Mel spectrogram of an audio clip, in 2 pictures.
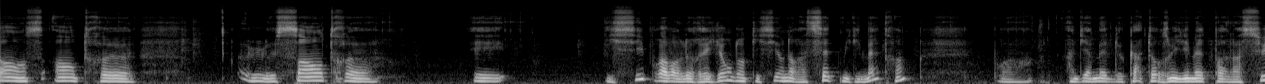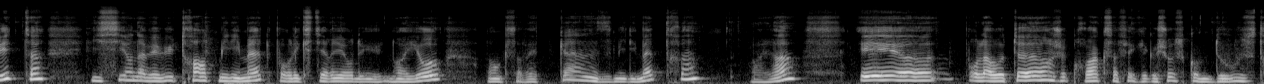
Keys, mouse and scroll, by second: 0.0 click, 2.8 click, 7.9 click, 9.5-10.2 typing, 10.4 Return, 13.1 click, 15.2 click, 15.8 click, 17.3-18.4 drag, 18.4 KP_1, 19.4 KP_5, 19.6 Return, 22.2 click, 23.1 typing.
